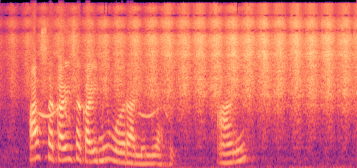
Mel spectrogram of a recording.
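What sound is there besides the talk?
chickpeas being sifted through a sieve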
